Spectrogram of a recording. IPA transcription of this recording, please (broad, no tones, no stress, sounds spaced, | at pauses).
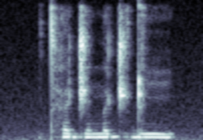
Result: tʰ ɛ d͡ʒ e n ə d͡ʒ ə ɖ i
